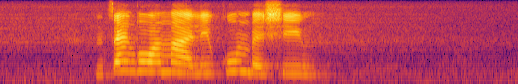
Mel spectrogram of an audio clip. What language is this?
Tsonga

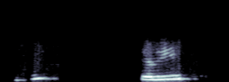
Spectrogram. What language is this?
Manipuri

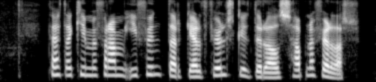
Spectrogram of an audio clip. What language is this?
Icelandic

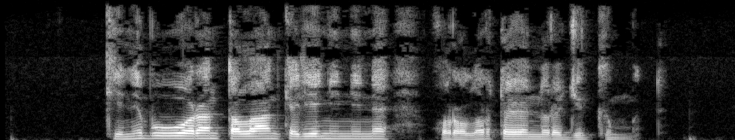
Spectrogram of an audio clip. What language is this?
Yakut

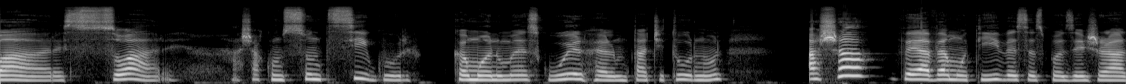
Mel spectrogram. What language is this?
Romanian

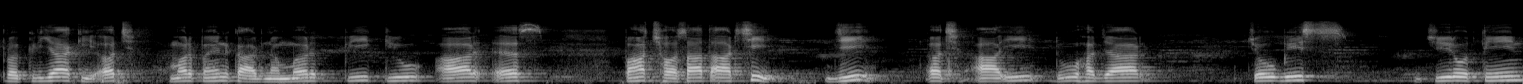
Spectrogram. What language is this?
Maithili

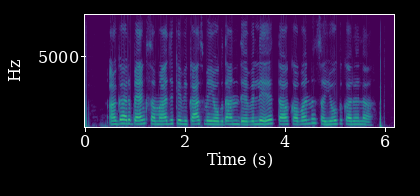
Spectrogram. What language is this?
Magahi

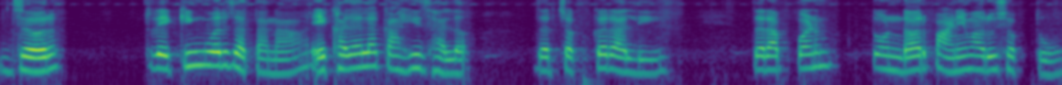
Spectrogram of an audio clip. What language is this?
Marathi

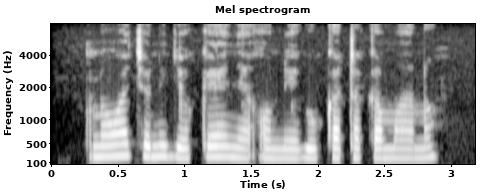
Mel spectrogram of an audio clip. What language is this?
Luo (Kenya and Tanzania)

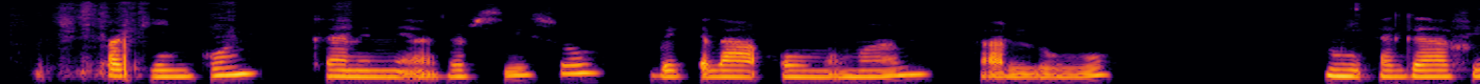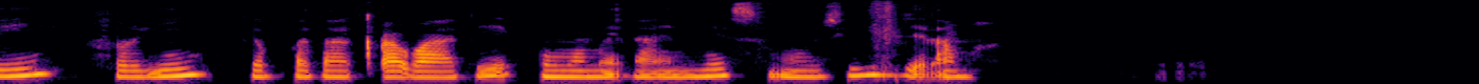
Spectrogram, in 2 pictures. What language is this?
Oromo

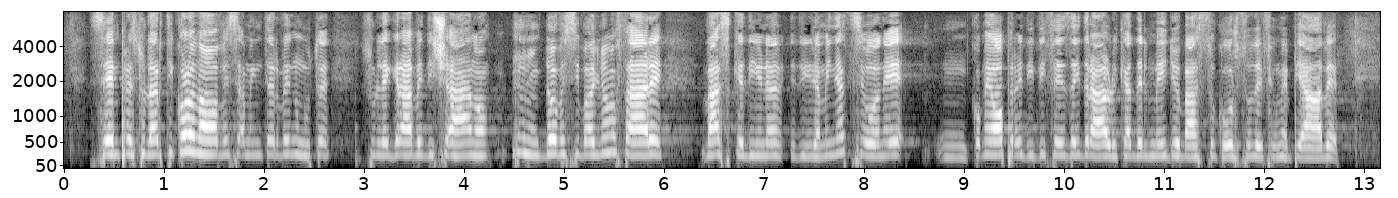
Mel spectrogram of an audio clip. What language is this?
Italian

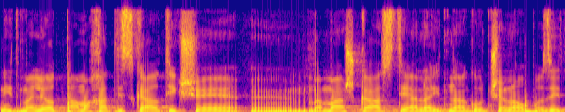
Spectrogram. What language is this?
Hebrew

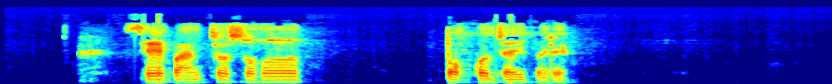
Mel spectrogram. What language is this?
Odia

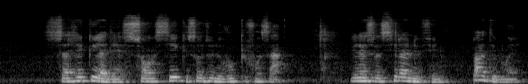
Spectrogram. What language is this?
French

